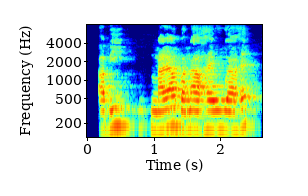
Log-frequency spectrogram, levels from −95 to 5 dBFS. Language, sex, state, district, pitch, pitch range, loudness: Hindi, male, Bihar, Saran, 160 Hz, 155-175 Hz, -15 LUFS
